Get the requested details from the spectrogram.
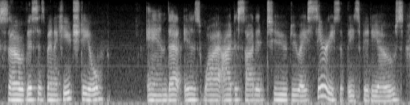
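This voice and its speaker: Speaking at a very slow pace, a woman talks with a Southern US accent. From US South (Louisiana, Mississippi, Tennessee). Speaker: patient advocate. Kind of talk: personal vlog testimony.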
